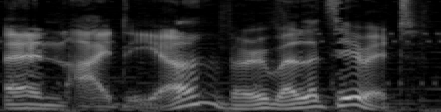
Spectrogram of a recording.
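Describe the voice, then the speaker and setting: A man voicing a stern, formal old trial judge from a video game, slow-witted and ponderous. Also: fairly low pitch, wildly swooping pitch, creaky, sharp tone, faint music behind, pitched below the performer's own voice, heavily acted. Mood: solemn.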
